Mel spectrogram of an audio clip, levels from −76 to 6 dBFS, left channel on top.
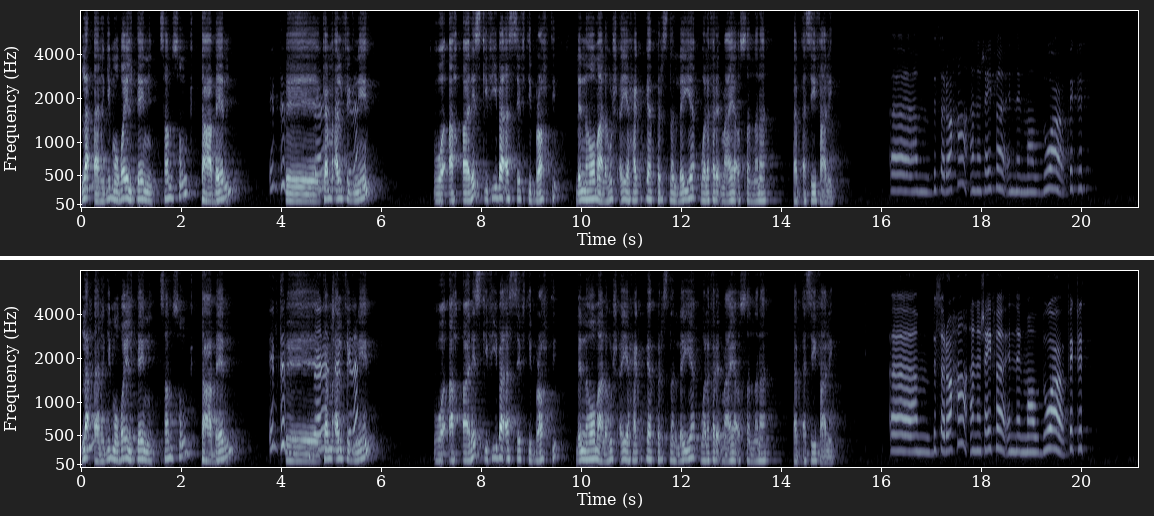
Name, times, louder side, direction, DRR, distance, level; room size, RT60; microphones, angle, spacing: voice 1, 0.0-2.1 2.4-3.1 4.1-5.8 7.1-9.5 9.9-13.7 14.2-15.0, left 3 dB, 40° left, 0.6 m, -24 dB
voice 2, 3.8-4.3 4.7-5.5 16.2-20.1, right 6 dB, 75° right, 0.5 m, -32 dB
12.0 x 11.0 x 6.7 m
head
